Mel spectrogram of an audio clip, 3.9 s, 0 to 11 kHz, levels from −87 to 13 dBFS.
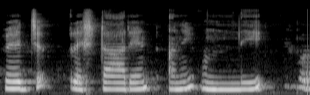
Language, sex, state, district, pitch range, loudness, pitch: Telugu, female, Andhra Pradesh, Sri Satya Sai, 225-265 Hz, -15 LUFS, 240 Hz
